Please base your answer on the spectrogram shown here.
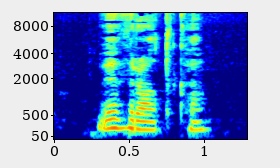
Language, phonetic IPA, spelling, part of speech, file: Polish, [vɨˈvrɔtka], wywrotka, noun, LL-Q809 (pol)-wywrotka.wav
